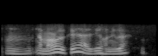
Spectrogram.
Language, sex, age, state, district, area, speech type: Assamese, male, 18-30, Assam, Charaideo, rural, conversation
